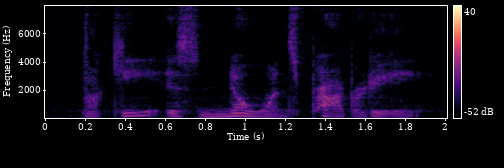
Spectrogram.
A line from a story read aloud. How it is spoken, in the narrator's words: hisses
